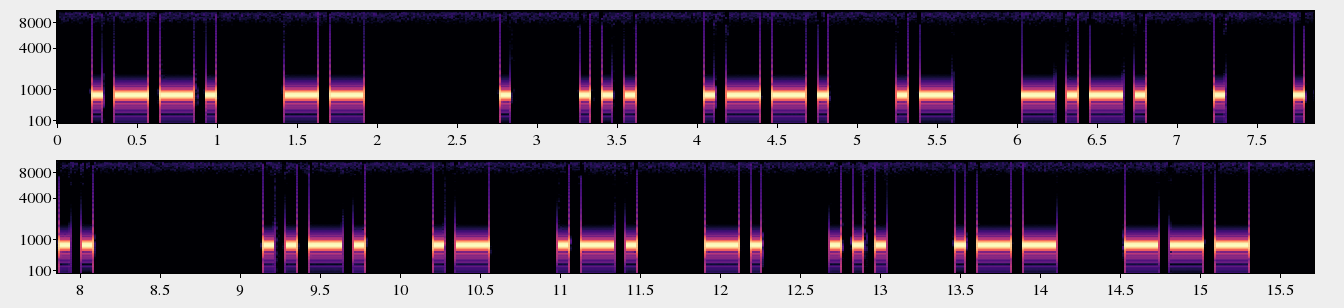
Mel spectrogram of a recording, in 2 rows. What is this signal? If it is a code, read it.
Morse code, heard as a keyed tone, about 17 wpm, spaced as for 12 wpm, 800 Hz. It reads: PM ESPACES FARNSWO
